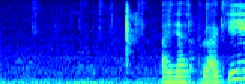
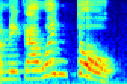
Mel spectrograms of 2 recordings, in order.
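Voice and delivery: louder, exasperated swear; frustrated curse; 3 semitones higher, 11 dB louder than usual. Real, not acted. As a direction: blurt it out, annoyed. Cursing at the game in frustration.

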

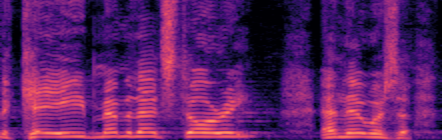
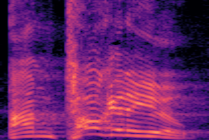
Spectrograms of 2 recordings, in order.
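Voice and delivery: higher-pitched mock scolding; scolding mother; 5 semitones higher than usual. Preacher imitating his mother scolding him, exasperated. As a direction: imitate a mother demanding attention. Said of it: "And she'd say".

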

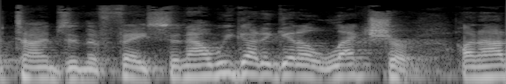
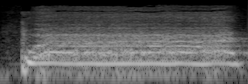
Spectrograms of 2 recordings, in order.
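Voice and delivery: train horn imitation. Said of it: "and then".

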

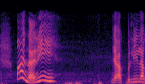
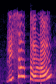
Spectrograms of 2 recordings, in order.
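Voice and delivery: high, loud mock catchphrase; 8 semitones higher, 6 dB louder than usual. Streamer parroting a game voice line, high loud mimicry.

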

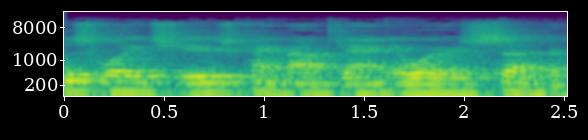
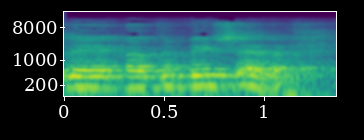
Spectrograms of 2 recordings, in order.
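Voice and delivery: high, quick dismissal retelling dad; tickled disbelief; 9 semitones higher, much faster than usual. Retold or imitated. Dad dismissing the shoe song, tickled disbelief. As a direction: brush it off fast, amused and high-pitched. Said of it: "my dad got tickled at him".

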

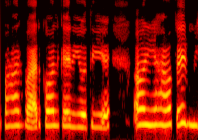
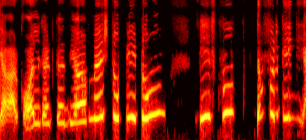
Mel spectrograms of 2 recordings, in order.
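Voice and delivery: much higher and louder, cursing herself; loud self-scolding; 6 semitones higher, 7 dB louder than usual. Retold or imitated. Girl calling herself stupid after the call ends, shouting. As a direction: yell at yourself for being stupid.

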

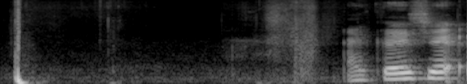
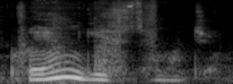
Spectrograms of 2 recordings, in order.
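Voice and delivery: fast whisper; sneaky whisper; 5 semitones lower, 9 dB quieter, much faster than usual. Acted. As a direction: whisper it quickly like you're sneaking in. Sneaking into a house.

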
